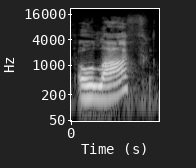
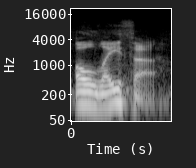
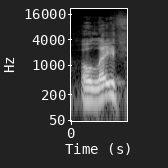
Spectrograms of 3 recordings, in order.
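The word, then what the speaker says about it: Olathe: l a t h e how would you pronounce that Olive I thought it was Olaf Olaf yeah but it was OA OA that was my eighth Guess yeah and I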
